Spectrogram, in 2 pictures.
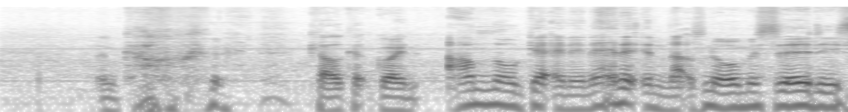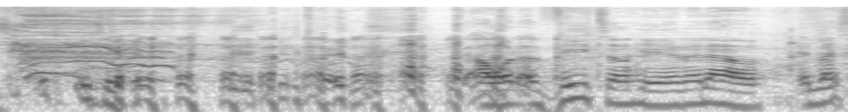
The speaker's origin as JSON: {"language": "English", "region": "England", "country": "United Kingdom", "said": "Mate, I'm English"}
